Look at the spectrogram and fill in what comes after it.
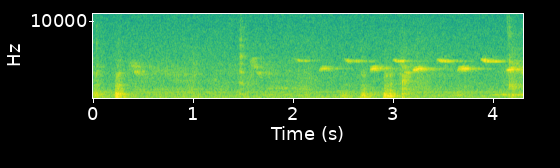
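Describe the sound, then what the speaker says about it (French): Birds chirping outdoors, several short bright tweets and calls scattered near and far over a quiet background, growing busier toward the end. "je pense que vous allez juste entendre les oiseaux puisqu'on n'entend vraiment que ça"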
